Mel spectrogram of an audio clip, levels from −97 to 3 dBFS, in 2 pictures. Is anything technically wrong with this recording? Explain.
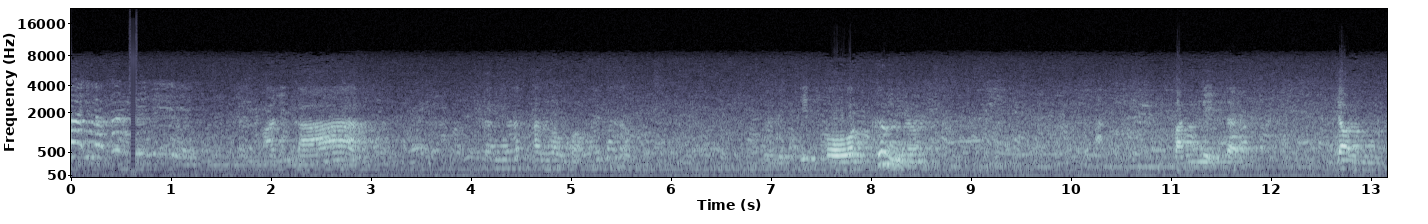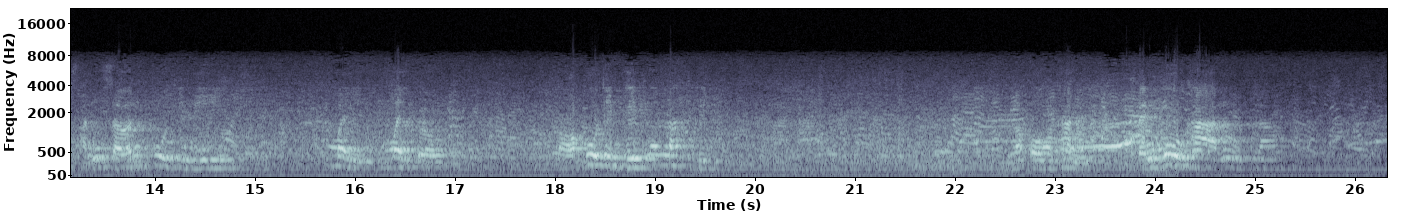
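Yes. At 0.58 to 0.66 s there is an intermittent contact: a loose connection opens for about 54 ms, so the sound drops out with crackle at both edges and only faint hiss in between. The waveform shows a short near-flat gap bounded by sharp spikes, and the spectrogram shows matching broadband vertical streaks.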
